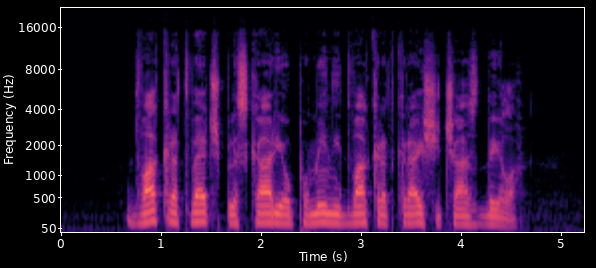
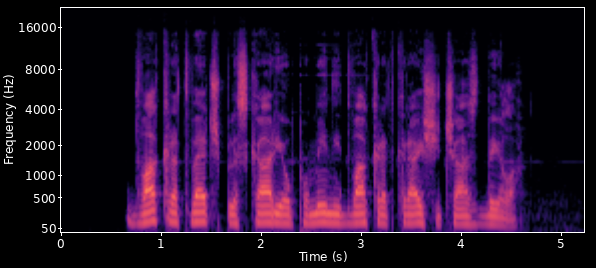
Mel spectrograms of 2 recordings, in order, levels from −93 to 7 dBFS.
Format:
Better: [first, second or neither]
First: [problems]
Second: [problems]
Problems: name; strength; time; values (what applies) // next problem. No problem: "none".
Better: first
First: none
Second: noise reduction (neural mask model DeepFilterNet 3)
